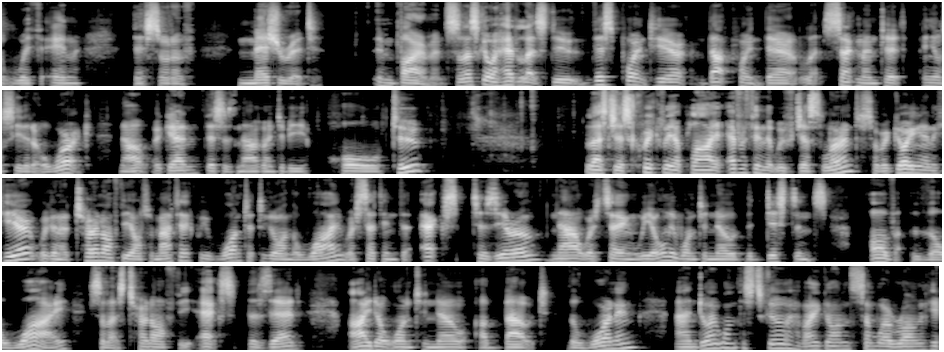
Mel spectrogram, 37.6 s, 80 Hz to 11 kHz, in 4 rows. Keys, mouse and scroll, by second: 3.7 click, 4.3 s, 4.5 middle click, 5.7 click, 9.0 click, 10.9 scroll down 1, 11.4 click, 13.7-15.4 typing, 15.5 Return, 16.4-17.9 scroll down 1, 17.9-18.4 scroll down 1, 19.7 scroll down 1, 19.8 click, 22.7 typing, 23.2 Return, 23.6-24.1 scroll down 1, 29.3 click, 30.9-32.0 scroll down 1, 33.9 click.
